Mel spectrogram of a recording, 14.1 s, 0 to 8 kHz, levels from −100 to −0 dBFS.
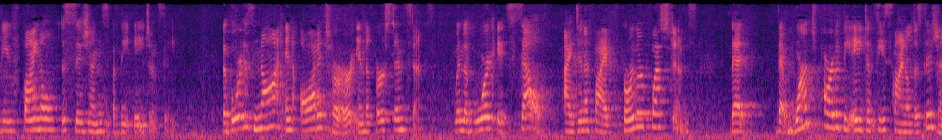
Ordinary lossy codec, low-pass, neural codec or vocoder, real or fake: MP3, 48 kbps; 7.2 kHz; codec, 16 kHz, 4 kbps, X-Codec, HuBERT features, trained on general audio; fake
